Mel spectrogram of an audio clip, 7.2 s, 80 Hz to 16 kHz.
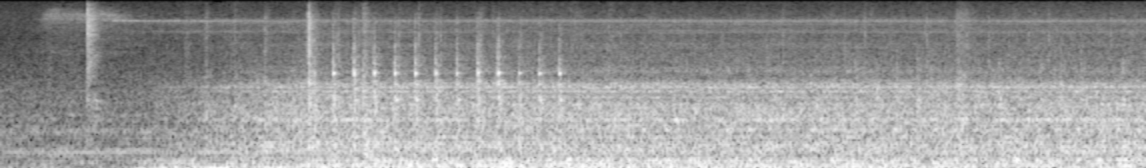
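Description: A wood lathe spins a heavy, full-thickness wooden bowl blank at about 470 RPM, rising after a click into a steady, loud mechanical drone with a rhythmic thrumming underneath.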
